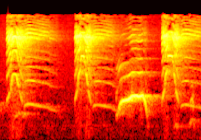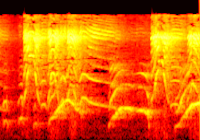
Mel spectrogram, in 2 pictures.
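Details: Poodle barking indoors: rapid high-pitched yelping barks, each a bright burst that slides down into a thin, whining tone, about one a second with short overlapping cries between.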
